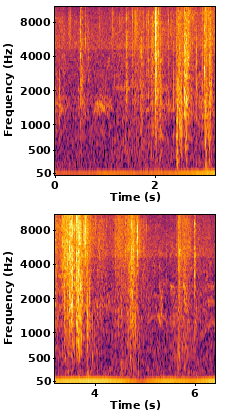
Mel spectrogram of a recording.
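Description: Faint footsteps through forest undergrowth: scattered soft crackles and snaps of twigs and bracken, over a low steady rumble.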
